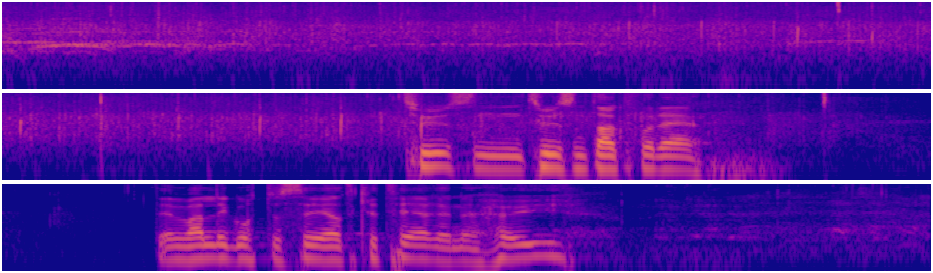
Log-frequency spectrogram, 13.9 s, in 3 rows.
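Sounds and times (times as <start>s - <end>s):
audience applause: 0.0s - 8.8s
speech: 6.7s - 8.3s, 10.1s - 12.2s.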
